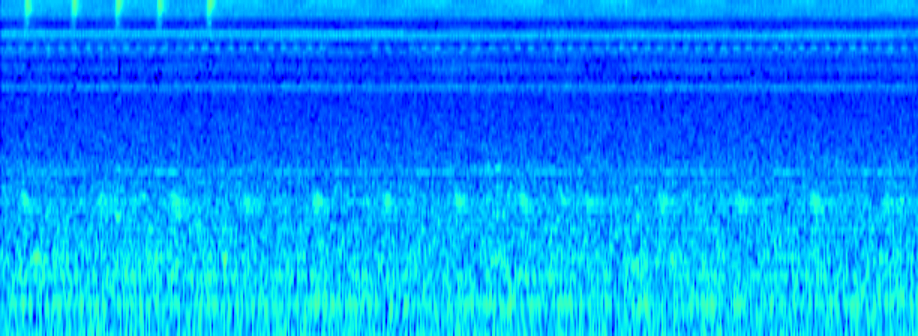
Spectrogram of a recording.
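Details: Cricket on a summer night in a rural forest, five high, sharp chirps about half a second apart in the first three seconds, then only a steady high insect hum for the rest.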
